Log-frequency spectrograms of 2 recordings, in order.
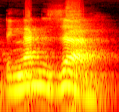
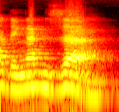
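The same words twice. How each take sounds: Both takes have the same delivery.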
